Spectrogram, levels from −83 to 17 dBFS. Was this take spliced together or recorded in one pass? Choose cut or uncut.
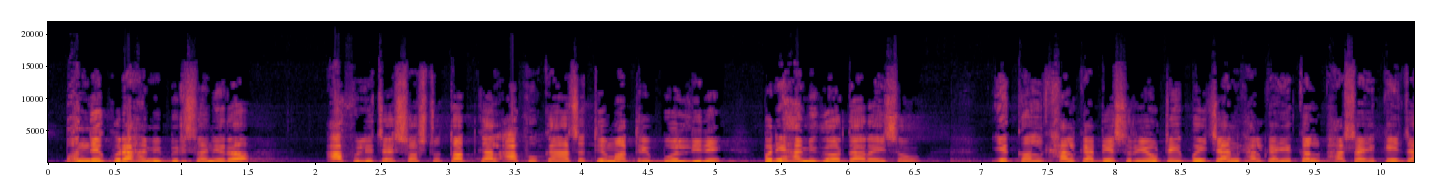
cut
